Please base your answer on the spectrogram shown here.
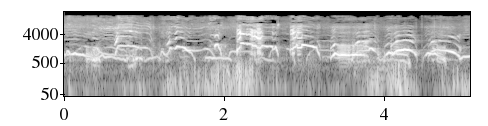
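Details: Miniature Labradoodle on an evening in early July (3rd July), giving a steady run of high, wavering whines and whimpers, each note bending up and down, strung almost continuously with short breaths between them.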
